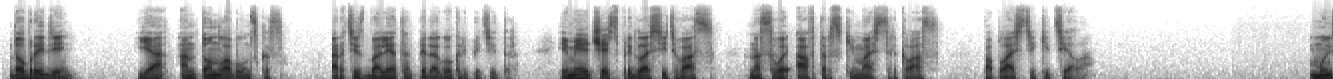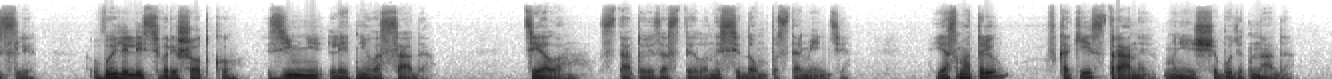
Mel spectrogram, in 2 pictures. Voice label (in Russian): Диктор, demo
